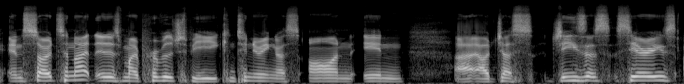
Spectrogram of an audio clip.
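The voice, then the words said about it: Slightly raspy voice. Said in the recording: “If I'm sounding a little kind of like raspy tonight, it's because I was singing my guts out”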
